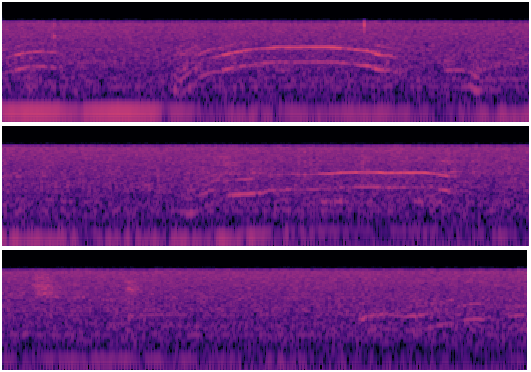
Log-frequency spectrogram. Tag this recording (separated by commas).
Animal, pets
